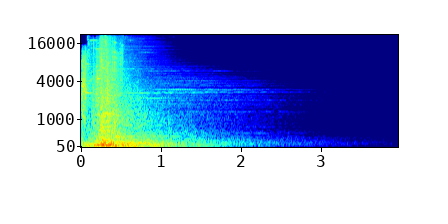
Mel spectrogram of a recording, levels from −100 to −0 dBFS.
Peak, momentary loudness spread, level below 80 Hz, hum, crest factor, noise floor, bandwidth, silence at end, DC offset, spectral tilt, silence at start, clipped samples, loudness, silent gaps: -14 dBFS; 23 LU; -40 dBFS; none; 20 dB; under -90 dBFS; over 20 kHz; 2.4 s; under 0.1%; -4 dB/octave; 0 s; under 0.1%; -29 LUFS; none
